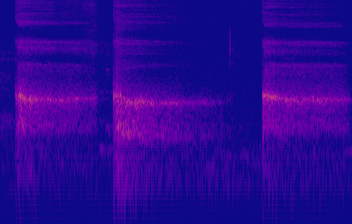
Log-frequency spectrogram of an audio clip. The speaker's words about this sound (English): One of those would probably be the breathing of Darth Vader, right?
